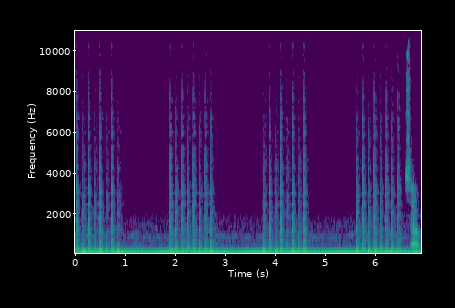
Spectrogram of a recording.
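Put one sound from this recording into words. A synthesizer plays a low steady drone.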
